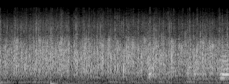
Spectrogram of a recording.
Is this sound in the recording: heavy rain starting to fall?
no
